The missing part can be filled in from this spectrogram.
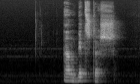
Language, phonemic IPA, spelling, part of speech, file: Dutch, /amˈbɪtstərs/, aanbidsters, noun, Nl-aanbidsters.ogg
- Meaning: plural of aanbidster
